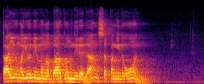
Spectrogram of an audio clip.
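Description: An elderly man speaks calmly and firmly into a microphone.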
